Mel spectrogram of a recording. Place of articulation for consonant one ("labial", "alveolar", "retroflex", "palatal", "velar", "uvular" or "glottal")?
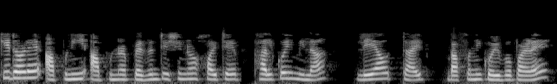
velar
